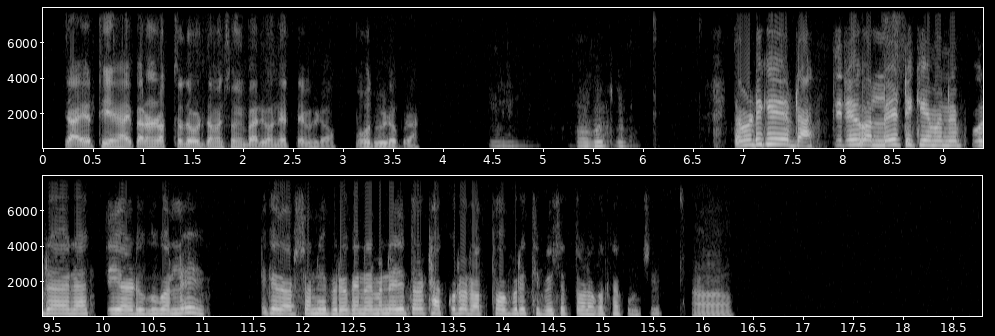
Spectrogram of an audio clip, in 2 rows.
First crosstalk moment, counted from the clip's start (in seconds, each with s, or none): none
